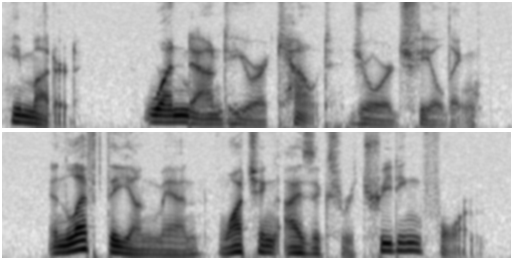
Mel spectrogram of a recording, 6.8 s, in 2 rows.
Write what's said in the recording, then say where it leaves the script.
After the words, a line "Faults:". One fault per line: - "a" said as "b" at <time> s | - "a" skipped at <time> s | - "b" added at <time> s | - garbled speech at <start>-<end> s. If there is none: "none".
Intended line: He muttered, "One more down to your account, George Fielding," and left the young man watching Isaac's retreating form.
He muttered, "One down to your account, George Fielding," and left the young man watching Isaac's retreating form.
Faults:
- "more" skipped at 1.2 s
